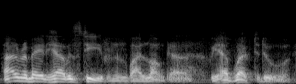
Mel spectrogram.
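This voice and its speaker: A man's voice: low voice, big pitch swings, fast talker, husky, heavily acted. A man playing a fussy, authoritative old-school spy chief in a classic radio drama, with an emphatic manner. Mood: troubled, authoritative. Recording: tinny, noisy old radio recording.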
